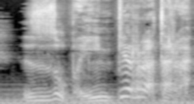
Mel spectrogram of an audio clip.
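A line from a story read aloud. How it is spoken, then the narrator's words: Irritated exclamation. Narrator (Russian): раздраженно воскликнул банник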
